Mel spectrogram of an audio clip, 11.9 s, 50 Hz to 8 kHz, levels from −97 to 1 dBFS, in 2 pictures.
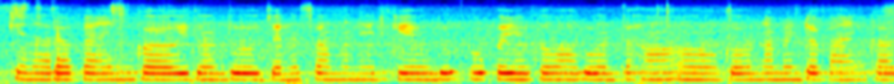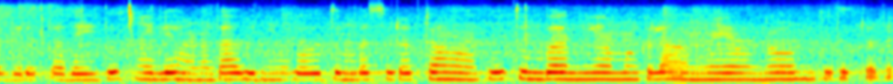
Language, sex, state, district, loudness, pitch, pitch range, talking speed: Kannada, female, Karnataka, Dakshina Kannada, -17 LUFS, 225 Hz, 220-230 Hz, 110 wpm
